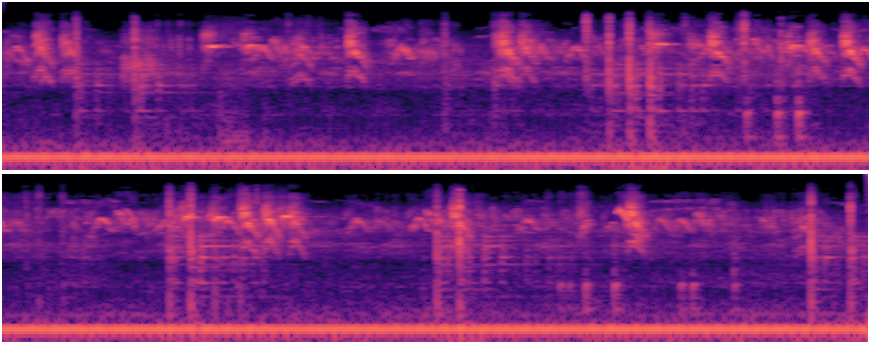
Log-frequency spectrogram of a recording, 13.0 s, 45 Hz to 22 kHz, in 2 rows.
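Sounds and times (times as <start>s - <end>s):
small birds chirping: 0.0s - 13.0s
steady low hum: 0.0s - 13.0s.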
